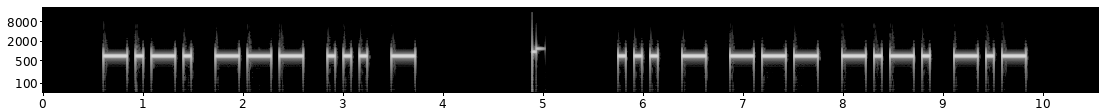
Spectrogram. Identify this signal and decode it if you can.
Morse code, heard as a keyed tone, about 15 wpm, 700 Hz. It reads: COST STOCK
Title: Sentences from Top 800 Words - New Word Drill - 15wpm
